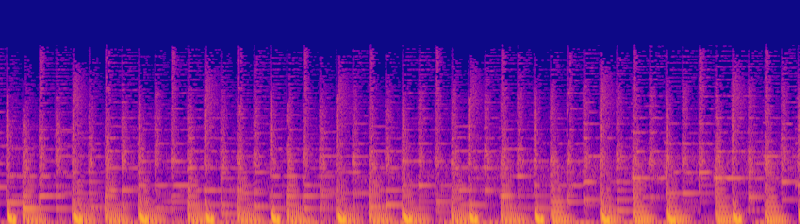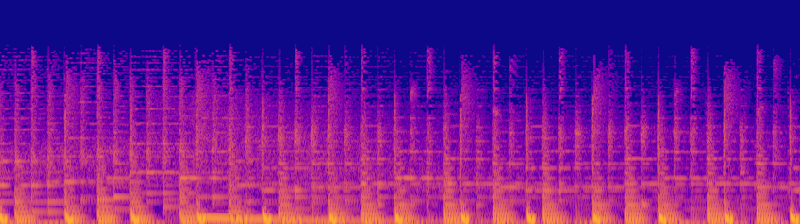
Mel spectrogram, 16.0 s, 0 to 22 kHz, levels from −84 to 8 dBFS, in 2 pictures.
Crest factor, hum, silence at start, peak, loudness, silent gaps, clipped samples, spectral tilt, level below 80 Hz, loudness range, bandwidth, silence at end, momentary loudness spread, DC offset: 14 dB; none; 0 s; -4 dBFS; -22 LUFS; none; under 0.1%; -6 dB/octave; -20 dBFS; 1 LU; 10.5 kHz; 0 s; 5 LU; under 0.1%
